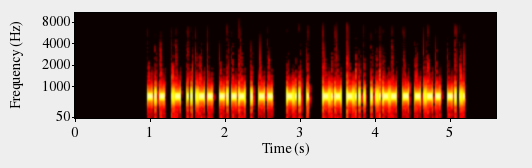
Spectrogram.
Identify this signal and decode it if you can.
Morse code, heard as a keyed tone, about 45 wpm, 700 Hz. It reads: KA3YEM DE KB3TYB
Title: USA Callsign DE Callsign 45wpm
